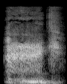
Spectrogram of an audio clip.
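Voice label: medic, robot; soldier; mvm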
